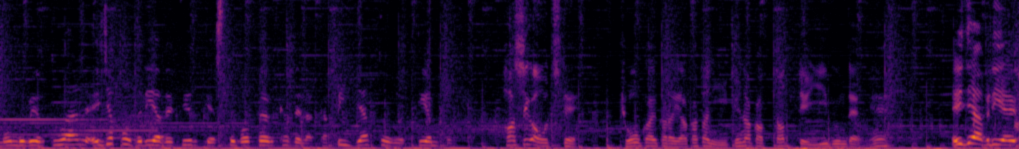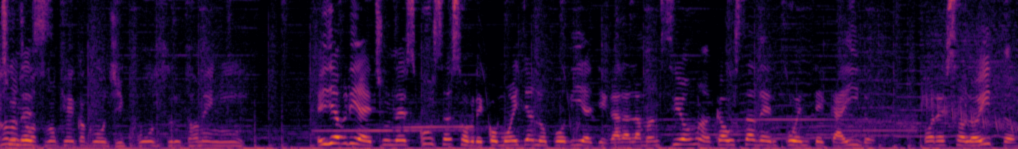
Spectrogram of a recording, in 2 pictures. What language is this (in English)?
Spanish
